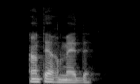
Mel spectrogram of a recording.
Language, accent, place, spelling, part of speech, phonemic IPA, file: French, France, Lyon, intermède, noun, /ɛ̃.tɛʁ.mɛd/, LL-Q150 (fra)-intermède.wav
- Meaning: interlude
